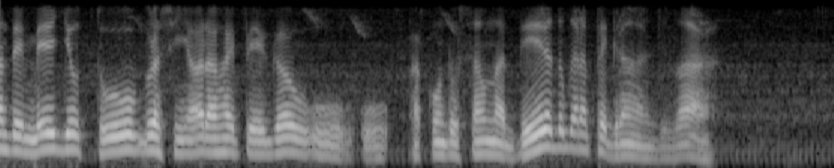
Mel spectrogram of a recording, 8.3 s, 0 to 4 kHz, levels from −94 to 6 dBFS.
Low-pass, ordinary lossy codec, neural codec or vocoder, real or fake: 3.6 kHz; Opus, 64 kbps; none; real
